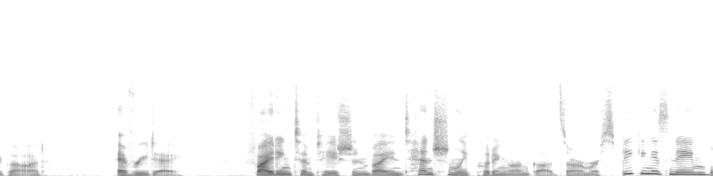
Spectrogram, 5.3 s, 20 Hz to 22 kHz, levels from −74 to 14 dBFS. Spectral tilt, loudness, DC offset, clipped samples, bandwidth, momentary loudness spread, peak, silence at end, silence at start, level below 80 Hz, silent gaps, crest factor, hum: -5 dB/octave; -32 LUFS; under 0.1%; under 0.1%; 12 kHz; 16 LU; -10 dBFS; 0 s; 0 s; -60 dBFS; none; 24 dB; none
